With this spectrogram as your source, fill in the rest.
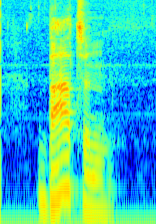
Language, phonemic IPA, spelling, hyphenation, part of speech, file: Dutch, /ˈbaː.tə(n)/, baten, ba‧ten, verb / noun, Nl-baten.ogg
- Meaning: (verb) to avail; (noun) plural of baat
